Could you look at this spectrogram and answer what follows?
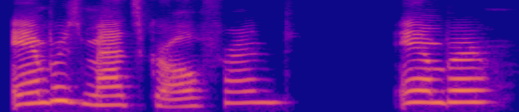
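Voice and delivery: mild acted surprise; dawning disbelief. A narrator's reading. Anaya figures out who it is.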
